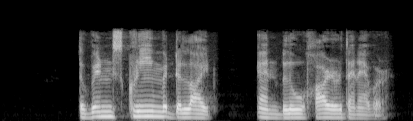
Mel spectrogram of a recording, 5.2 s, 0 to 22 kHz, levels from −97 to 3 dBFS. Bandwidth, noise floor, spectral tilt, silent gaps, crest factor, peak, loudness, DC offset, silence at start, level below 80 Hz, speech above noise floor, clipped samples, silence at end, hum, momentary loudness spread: 8.2 kHz; -88 dBFS; -5 dB/octave; none; 14 dB; -2 dBFS; -15 LUFS; under 0.1%; 1 s; -56 dBFS; 74 dB; under 0.1%; 0.35 s; none; 9 LU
